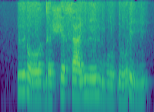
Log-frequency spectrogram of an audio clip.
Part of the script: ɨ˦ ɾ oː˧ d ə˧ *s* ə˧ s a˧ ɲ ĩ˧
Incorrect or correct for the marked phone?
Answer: incorrect: ʃ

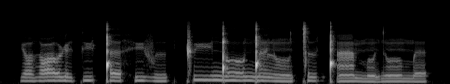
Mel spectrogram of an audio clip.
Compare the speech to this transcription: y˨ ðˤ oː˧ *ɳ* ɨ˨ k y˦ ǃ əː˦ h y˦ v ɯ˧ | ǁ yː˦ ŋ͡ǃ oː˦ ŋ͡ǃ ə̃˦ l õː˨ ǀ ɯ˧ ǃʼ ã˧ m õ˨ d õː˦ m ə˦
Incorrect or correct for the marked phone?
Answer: correct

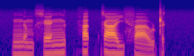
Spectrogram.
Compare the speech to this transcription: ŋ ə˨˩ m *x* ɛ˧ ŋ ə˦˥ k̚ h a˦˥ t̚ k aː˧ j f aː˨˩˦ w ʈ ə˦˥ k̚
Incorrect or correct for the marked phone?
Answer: correct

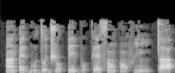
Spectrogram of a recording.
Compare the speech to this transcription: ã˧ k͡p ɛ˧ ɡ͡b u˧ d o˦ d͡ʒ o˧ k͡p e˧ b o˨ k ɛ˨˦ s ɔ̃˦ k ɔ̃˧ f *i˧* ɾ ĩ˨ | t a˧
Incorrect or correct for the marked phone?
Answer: correct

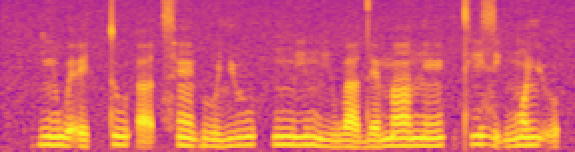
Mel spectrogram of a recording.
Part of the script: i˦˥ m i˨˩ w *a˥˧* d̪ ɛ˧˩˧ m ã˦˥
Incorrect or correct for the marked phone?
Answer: incorrect: a˨˩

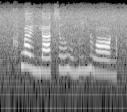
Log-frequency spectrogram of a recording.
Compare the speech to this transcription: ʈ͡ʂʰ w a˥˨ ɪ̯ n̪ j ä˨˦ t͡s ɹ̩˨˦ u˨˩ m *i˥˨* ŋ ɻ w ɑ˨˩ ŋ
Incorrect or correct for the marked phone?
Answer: incorrect: i˨˦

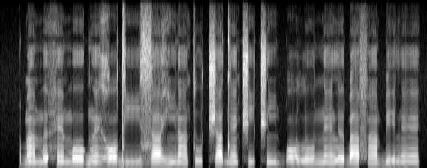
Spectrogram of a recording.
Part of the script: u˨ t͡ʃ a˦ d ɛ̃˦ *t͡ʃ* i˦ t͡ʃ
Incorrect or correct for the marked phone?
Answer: correct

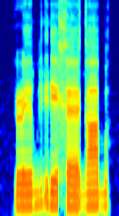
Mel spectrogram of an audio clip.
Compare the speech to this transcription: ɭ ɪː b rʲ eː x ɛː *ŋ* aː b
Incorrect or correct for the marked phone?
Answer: incorrect: ɡ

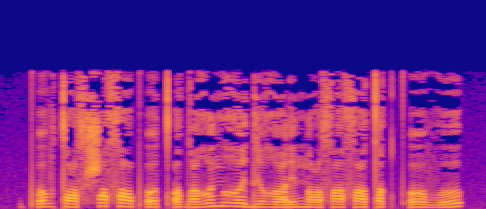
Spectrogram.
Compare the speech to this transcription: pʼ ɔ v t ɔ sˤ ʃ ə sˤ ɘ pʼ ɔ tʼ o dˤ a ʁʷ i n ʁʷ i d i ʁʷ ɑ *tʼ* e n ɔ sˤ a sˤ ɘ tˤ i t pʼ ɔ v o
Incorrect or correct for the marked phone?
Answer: incorrect: ɾ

